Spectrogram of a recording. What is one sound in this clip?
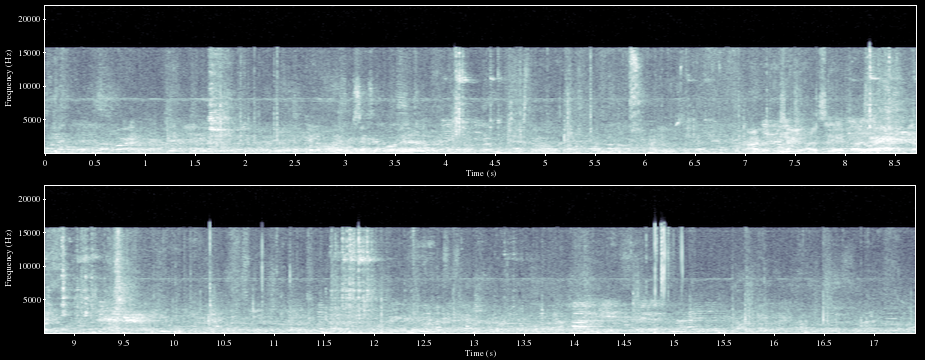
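A crowd of people chatters throughout in a large echoing hall.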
